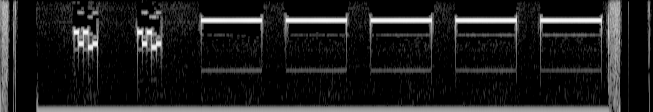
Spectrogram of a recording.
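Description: An emergency dispatch alerting tone for an ambulance call-out, loud and alone: a sharp opening burst and two quick chirping beep clusters, then five long, steady two-tone beeps in an even rhythm, ending with a short burst.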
